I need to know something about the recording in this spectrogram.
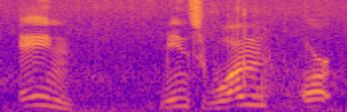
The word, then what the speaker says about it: één: Echo November, in Dutch pronounced één, means one or a.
